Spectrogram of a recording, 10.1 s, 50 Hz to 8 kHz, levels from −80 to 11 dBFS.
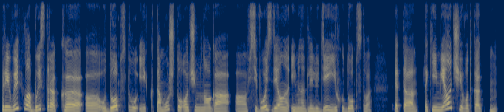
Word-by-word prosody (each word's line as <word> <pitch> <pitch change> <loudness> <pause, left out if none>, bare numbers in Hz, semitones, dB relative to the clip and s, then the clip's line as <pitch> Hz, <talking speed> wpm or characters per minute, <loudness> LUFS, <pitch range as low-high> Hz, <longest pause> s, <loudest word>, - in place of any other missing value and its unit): Привыкла 290 - +4
быстро 235 0 +1
к, 215 -4 +3
э, 175 -1 0
удобству 210 +2 +2
и 195 - -5
к - - -18
тому, 195 +5 -1
что 230 -4 -2
очень 210 +1 -1
много, 195 -5 +1
а, 165 0 -3
всего 200 +7 0
сделано 200 -3 0
именно 190 0 -3
для 180 0 -4
людей 180 +6 -2
и 195 - -3
их 205 -1 -6
удобства. 175 -2 -5 0.4
Это 185 -2 +1
такие 210 +2 -2
мелочи, 275 - +3
вот 185 -3 -4
как, 195 -1 0
м, 165 -4 -7
200 Hz, 155 wpm, -22 LUFS, 185-225 Hz, 0.4 s, Привыкла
